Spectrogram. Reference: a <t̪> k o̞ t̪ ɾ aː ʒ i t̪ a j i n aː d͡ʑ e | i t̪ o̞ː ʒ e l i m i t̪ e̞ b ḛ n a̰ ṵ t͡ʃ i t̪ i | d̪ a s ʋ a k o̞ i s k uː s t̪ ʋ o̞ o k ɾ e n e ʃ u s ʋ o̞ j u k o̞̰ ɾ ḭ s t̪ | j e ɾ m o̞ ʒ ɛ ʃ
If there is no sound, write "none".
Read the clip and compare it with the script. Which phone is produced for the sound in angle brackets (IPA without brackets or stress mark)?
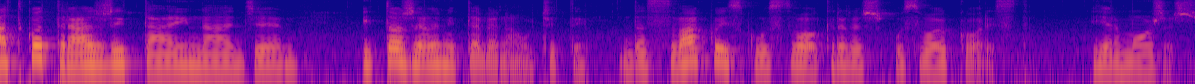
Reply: t̪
